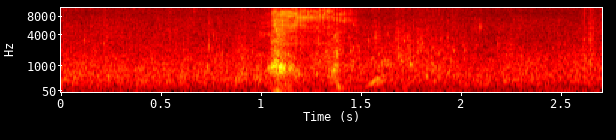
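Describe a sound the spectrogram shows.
A fishing line is cast and lands in the water with a splash.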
